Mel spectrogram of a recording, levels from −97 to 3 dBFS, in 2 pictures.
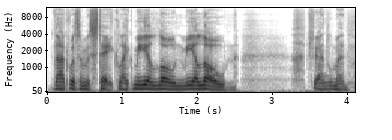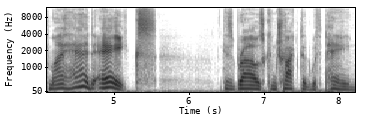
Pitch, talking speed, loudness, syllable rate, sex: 135 Hz, 130 wpm, -19 LUFS, 4.7 syllables/s, male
